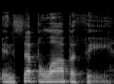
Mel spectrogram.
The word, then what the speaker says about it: encephalopathy: Bovine spongiform encephalopathy. How did I do? You did pretty good. You know, the PH is sounded as an F, but that's okay.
